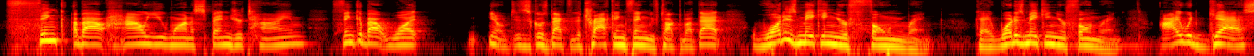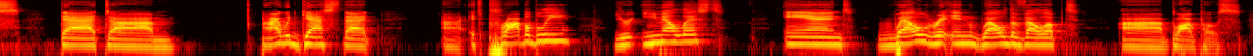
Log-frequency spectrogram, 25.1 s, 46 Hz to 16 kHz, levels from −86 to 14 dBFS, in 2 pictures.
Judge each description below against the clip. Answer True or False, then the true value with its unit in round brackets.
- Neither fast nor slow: True (145 wpm)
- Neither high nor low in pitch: True (155 Hz)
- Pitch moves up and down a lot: False (4.2 semitones)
